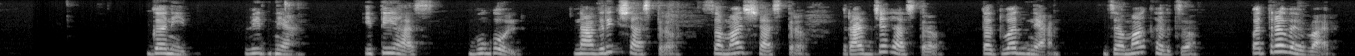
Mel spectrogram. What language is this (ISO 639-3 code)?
mar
